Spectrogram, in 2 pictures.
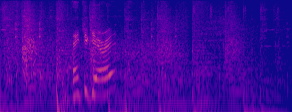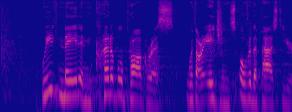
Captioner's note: applause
